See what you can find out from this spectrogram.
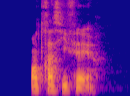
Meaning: anthraciferous
- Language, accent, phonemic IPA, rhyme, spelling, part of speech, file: French, France, /ɑ̃.tʁa.si.fɛʁ/, -ɛʁ, anthracifère, adjective, LL-Q150 (fra)-anthracifère.wav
